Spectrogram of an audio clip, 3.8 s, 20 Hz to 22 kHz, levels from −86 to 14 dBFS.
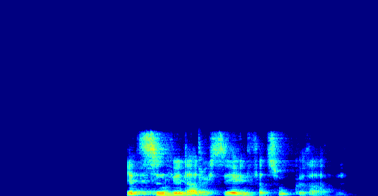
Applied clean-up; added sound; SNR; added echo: neural mask model DeepFilterNet 3.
